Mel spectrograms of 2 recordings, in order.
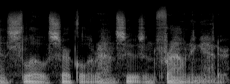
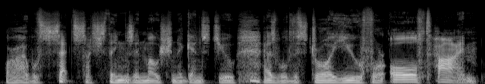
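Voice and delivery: vicious growl; 2 semitones higher, 4 dB louder than usual. A narrator's reading. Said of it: "vicious growl".

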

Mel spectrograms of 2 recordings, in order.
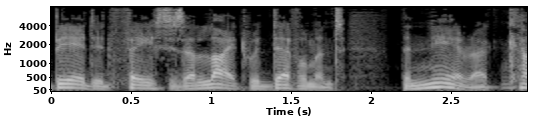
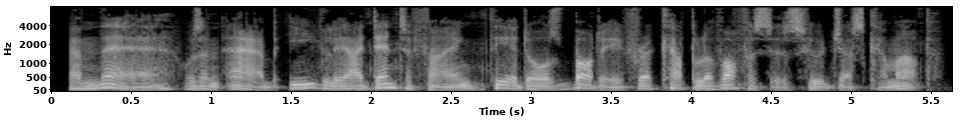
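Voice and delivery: ordinary delivery

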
